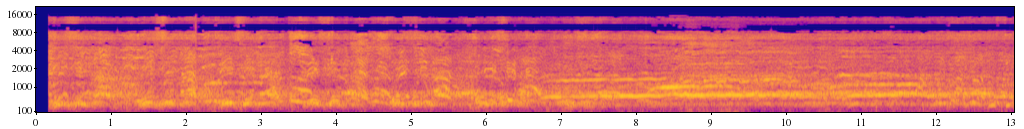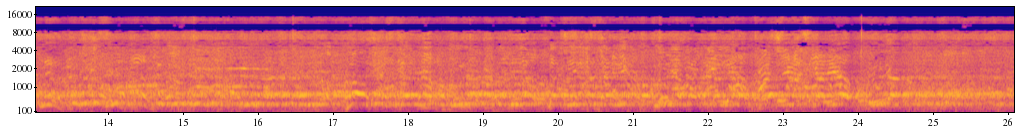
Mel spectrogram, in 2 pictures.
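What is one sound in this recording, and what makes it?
A large crowd of men and women chants and shouts loudly outdoors.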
